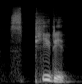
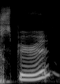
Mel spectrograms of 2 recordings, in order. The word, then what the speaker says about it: spirit: 그러면은 스피릿 보통 이렇게 발음하는데 원어민들의 발음은 달랐어요. 어떻게 해야 될까요? Spirit. 네. 네. 그냥 한국 사람들 이게 스피릿 이렇게 삼음절 네. 3번 박자를 칠 수 있는 거라면 원어민들은 어떻게 소리를 내야 되나요? 일단은 음절이 2개고요.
